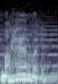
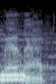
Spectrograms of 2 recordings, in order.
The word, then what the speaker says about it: Muhammad: According to Ben Yehuda's Hebrew English dictionary, it is correctly pronounced as Muhammad, not Mahmad.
